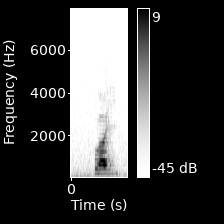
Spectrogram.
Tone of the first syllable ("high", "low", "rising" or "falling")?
low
